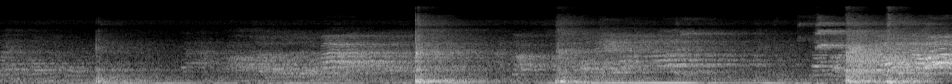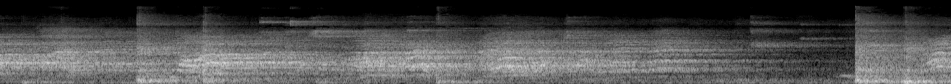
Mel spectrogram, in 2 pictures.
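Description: A volleyball is struck with sharp slaps.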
